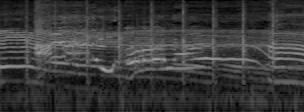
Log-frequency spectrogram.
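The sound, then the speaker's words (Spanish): Steady rhythmic clapping from a TV studio audience welcoming a guest actress and host, sharp claps landing on a regular beat, mixed with bright sustained tones like music or cheering voices, loud throughout. “Aplausos para Michelle”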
